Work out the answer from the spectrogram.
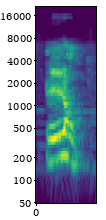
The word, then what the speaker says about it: long: Ça nous arrive aussi de rencontrer la lettre G écrite à la fin du mot. Souvent, elle est muette. Elle ne se prononce pas. Par exemple, le masculin de langue. On dit une langue baguette, mais on dit aussi un pain long.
